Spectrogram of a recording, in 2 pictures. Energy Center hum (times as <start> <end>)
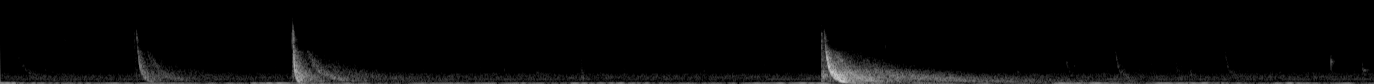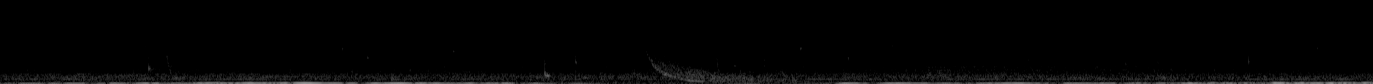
1.4 5.1, 5.8 13.3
